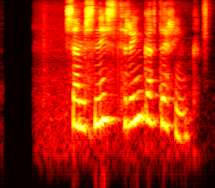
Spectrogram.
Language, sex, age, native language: Icelandic, female, 10, Icelandic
